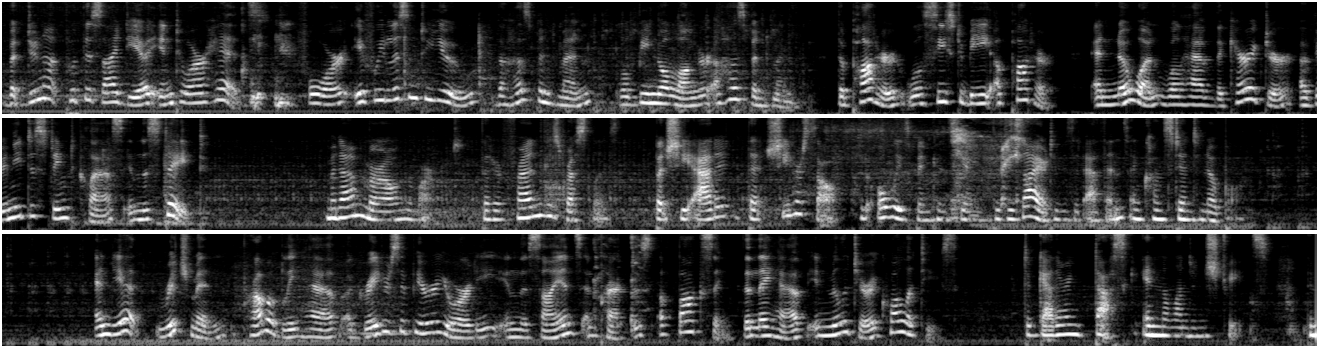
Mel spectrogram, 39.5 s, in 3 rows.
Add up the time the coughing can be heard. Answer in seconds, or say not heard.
2 s.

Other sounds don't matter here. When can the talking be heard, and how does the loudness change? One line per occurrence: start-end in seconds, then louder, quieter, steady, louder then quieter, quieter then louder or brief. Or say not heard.
0.0-15.2 steady
16.4-25.6 steady
27.2-35.9 steady
36.5-39.4 brief.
